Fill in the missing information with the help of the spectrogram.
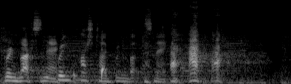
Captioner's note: laughing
